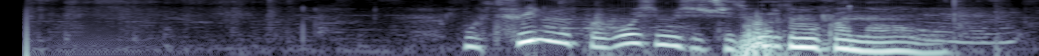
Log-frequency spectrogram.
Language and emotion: Russian, sad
